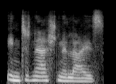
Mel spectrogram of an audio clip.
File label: "internationalize", Indian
